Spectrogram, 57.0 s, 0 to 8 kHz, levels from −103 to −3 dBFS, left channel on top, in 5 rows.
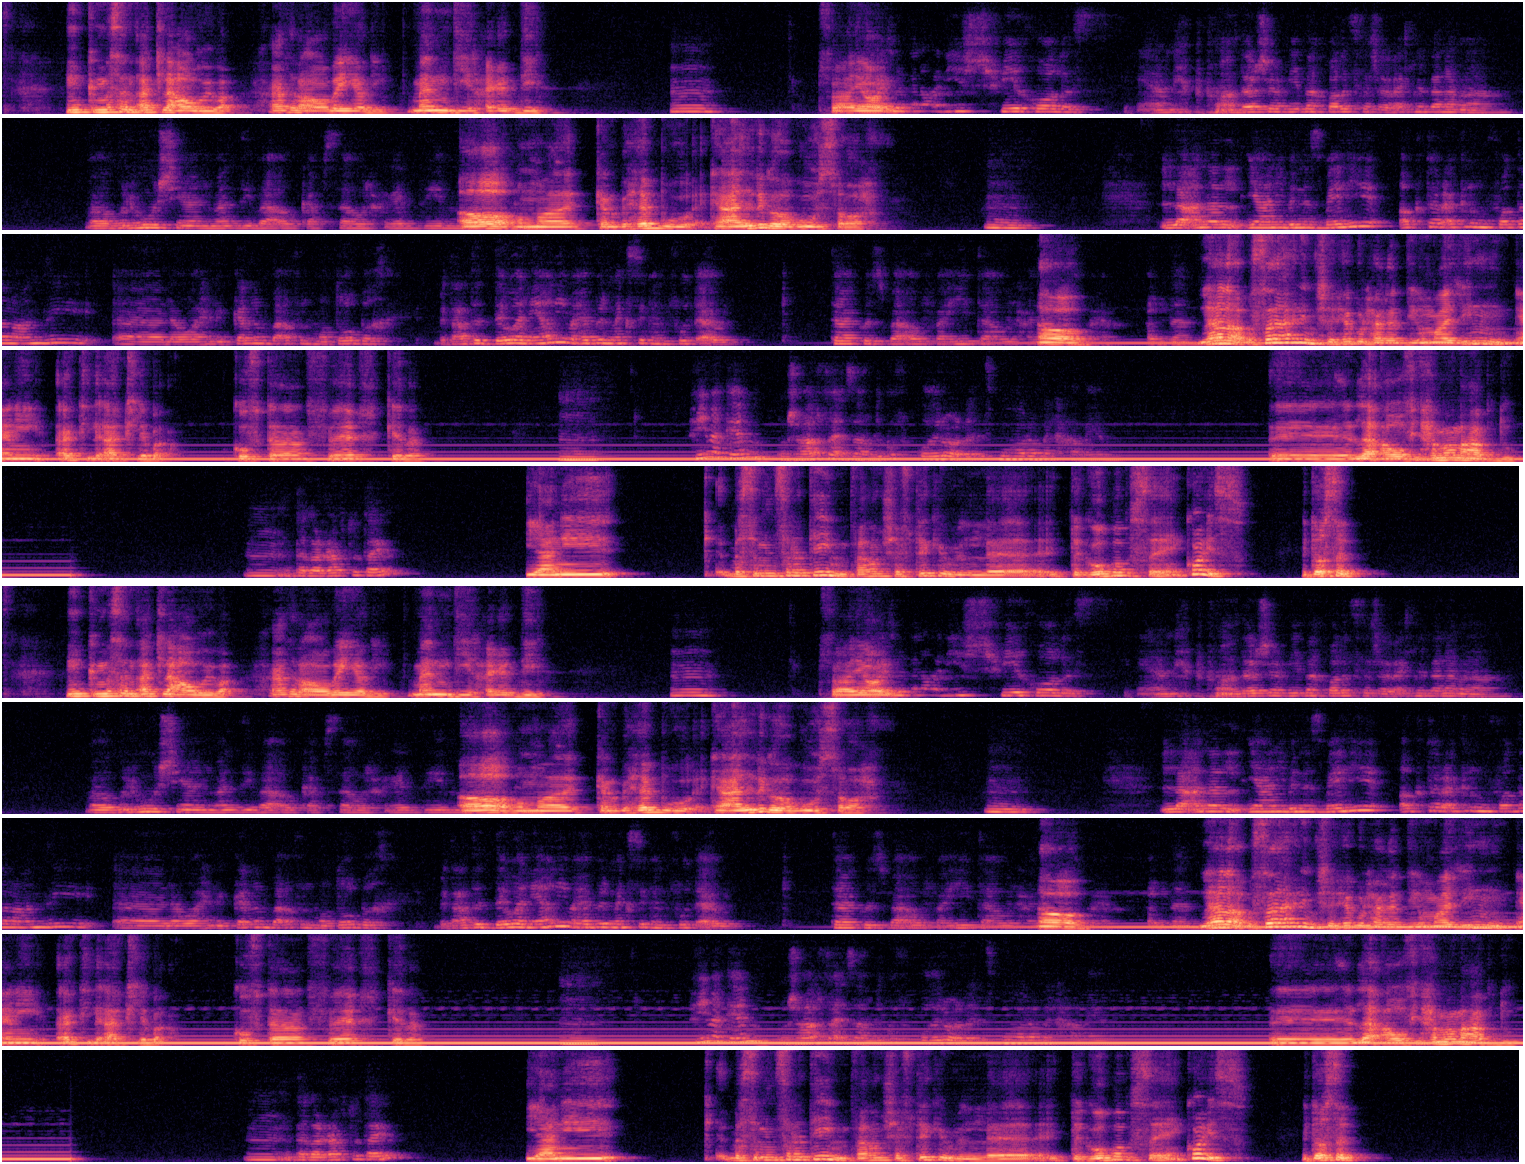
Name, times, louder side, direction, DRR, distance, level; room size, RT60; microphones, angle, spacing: voice 1, 0.5-1.7 2.0-4.0 6.2-6.7 14.8-17.9 30.6-30.9 31.8-35.4 36.0-36.9 37.1-37.4 43.7-45.6 49.6-50.2 51.0-54.9 55.4-55.7, equal, 50° left, 1.6 m, -21 dB
voice 2, 5.0-5.4 6.4-8.1 8.5-11.3 12.0-14.9 15.2-15.4 18.8-19.1 20.1-25.7 26.1-28.3 29.0-30.9 31.4-31.8 36.7-36.8 38.4-38.8 39.4-42.6 44.1-44.2 47.4-48.6, equal, 35° left, 1.1 m, -35 dB
sound 1, 30.0-46.2, right 6 dB, 45° right, 0.3 m, -27 dB
3.8 x 2.3 x 2.9 m
head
